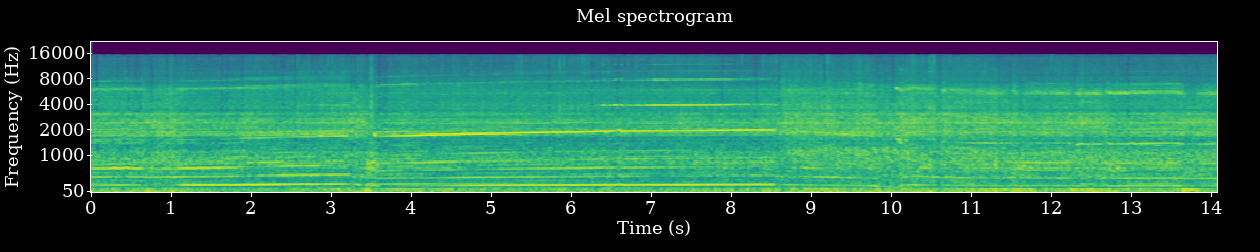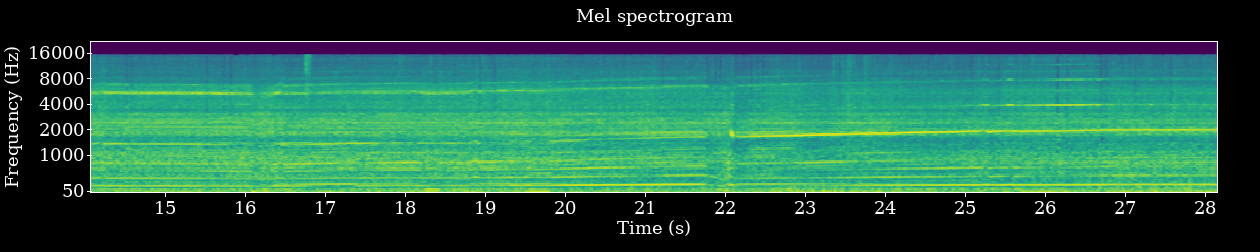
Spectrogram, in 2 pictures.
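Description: The Nissan Sentra race car's engine, heard from inside the cockpit, running hard at racing load. Its note climbs steadily, drops away about nine seconds in as the car slows, then climbs again, with a short break in the note a little after twenty seconds.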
